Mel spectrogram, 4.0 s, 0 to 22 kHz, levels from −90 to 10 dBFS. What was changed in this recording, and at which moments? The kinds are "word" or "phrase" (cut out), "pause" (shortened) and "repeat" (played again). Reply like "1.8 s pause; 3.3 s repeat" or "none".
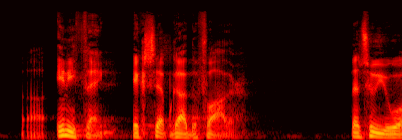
none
